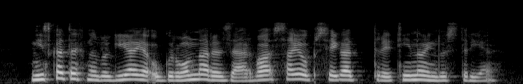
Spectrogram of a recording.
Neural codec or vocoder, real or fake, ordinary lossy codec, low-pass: codec, 16 kHz in and 24 kHz out, 2.2 kbps, FireRedTTS-2 codec; fake; none; 7.2 kHz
